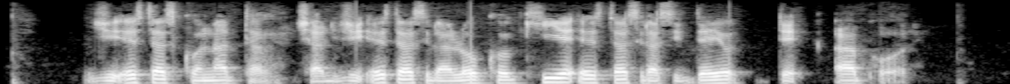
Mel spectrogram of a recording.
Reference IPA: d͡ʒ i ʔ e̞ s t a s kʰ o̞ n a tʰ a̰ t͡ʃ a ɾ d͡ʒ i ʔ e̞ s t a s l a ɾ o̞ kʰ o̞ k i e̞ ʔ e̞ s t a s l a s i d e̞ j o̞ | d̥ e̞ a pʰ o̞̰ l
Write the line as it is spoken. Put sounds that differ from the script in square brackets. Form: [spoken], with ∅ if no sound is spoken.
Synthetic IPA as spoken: d͡ʒ i ʔ e̞ s t a s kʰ o̞ n a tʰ a̰ t͡ʃ a ɾ d͡ʒ i ʔ e̞ s t a s l a [l] o̞ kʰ o̞ [kʰ] i e̞ ʔ e̞ s t a s l a s i d e̞ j o̞ | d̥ e̞ a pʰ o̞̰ l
